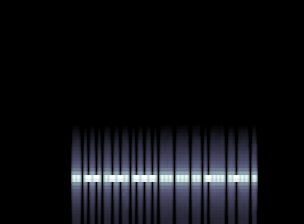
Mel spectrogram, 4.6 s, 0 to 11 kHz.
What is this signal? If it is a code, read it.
Morse code, heard as a keyed tone, about 40 wpm, 700 Hz. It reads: IMPOSSIBLE
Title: Top 1001-1250 Words 40wpm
